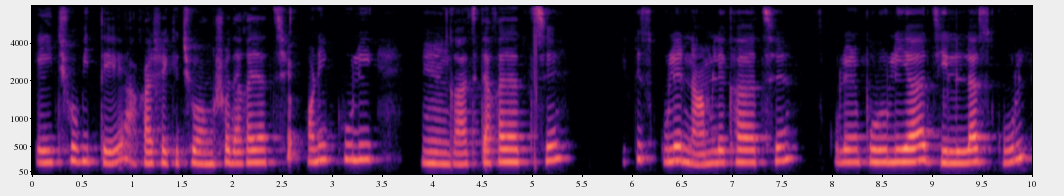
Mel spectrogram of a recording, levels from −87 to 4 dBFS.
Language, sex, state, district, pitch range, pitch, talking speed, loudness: Bengali, female, West Bengal, Purulia, 215-250 Hz, 225 Hz, 145 wpm, -26 LUFS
